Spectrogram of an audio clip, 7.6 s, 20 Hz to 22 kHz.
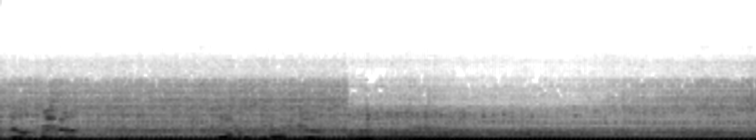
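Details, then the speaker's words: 1969 Honda CT90 Trail, 53-year-old non-runner, before its oil change (oil black): small single ticks over with a steady, even putter about three beats a second, no misses or knocks; normal idle. "here there we go now I'm happy very happy sounds good too"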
